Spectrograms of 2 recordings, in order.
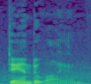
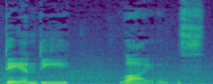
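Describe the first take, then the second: First: The middle syllable has an 'uh' sound. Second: The middle syllable has an 'ee' sound. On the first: The speaker calls it right. "but with a duh, dandelion" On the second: The speaker calls it wrong. "as if you think that it is actually dandy lions, like fancy lions"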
